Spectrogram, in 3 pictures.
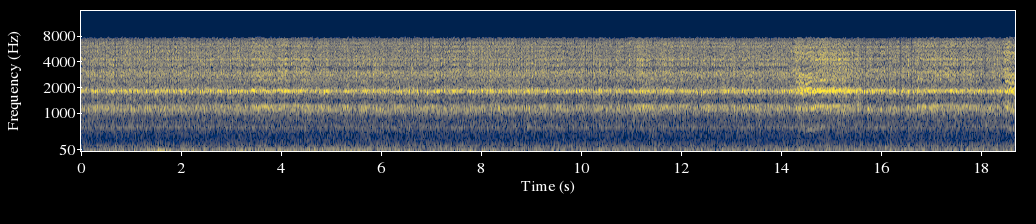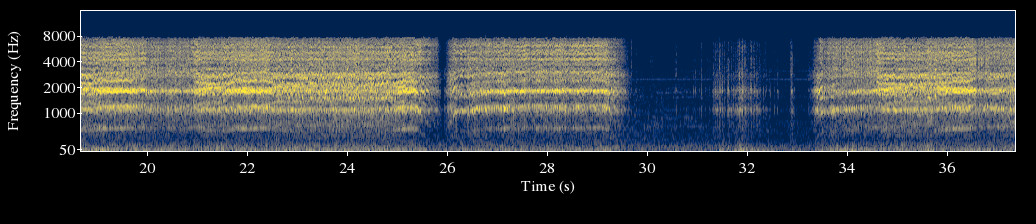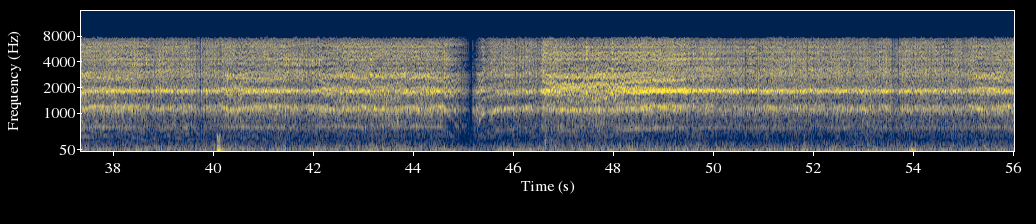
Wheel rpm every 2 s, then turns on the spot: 160, 160, 160, 160, 160, 160, 160, 160, 160, 160, 160, 160, 130, 140, 100, 10, 50, 160, 160, 160, 160, 160, 110, 160, 160, 160, 160, 160.
none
